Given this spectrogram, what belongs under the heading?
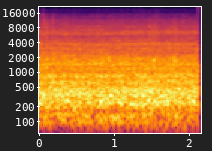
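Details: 2009 Pontiac G8 with 200,000 miles, driving with windows up and AC on: steady, smooth road rumble in the cabin with no growl or hum building with speed; the front bearing sounds quiet here.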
